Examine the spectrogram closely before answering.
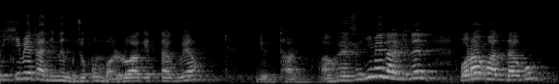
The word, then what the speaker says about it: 뉴턴: 뉴턴. 그치? 뉴턴이라고 읽고요. 쌤 저는 뉴턴이라고 읽기 싫어요. 뉴튼이라고 읽을래요. 뉴튼. 괜찮아요. 이렇게 읽어도 돼요. 이렇게 읽는 선생님들도 많아요. 그래서 뉴튼 어떻게 읽어도 상관없어요.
